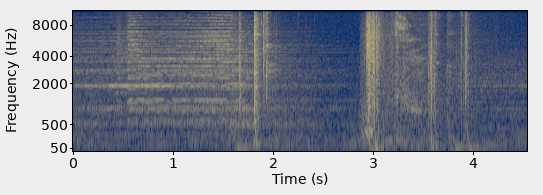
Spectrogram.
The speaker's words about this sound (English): Uh, that's, that's Greed knocking out Argaius, but Gunray comes up behind him and clubs him.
